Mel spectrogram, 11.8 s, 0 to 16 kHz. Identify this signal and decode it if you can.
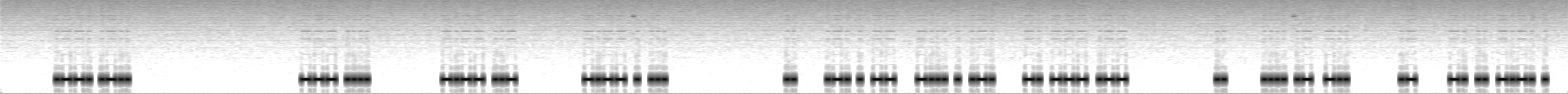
Morse code, heard as a keyed tone, about 48 wpm, 590 Hz. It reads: PL OH YU YES I REMBER NOW I HAD A NICE
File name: archived / CRSnet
